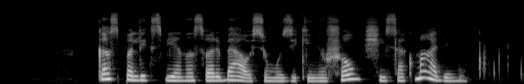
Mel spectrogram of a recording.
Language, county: Lithuanian, Telšiai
